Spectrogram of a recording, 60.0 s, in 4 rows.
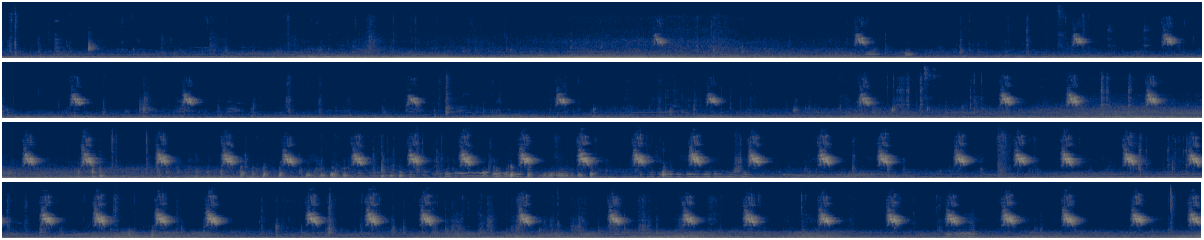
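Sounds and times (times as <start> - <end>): hen clucking: 10.4 - 11.6, 30.3 - 41.2, 44.8 - 47.8, 49.6 - 50.5, 56.1 - 57.7
bird chirping: 10.6 - 11.0, 30.3 - 31.3, 31.9 - 32.2, 34.4 - 41.2, 41.9 - 47.8, 48.8 - 50.5, 51.4 - 51.7, 52.6 - 52.9, 53.5 - 54.6, 55.2 - 59.9.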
